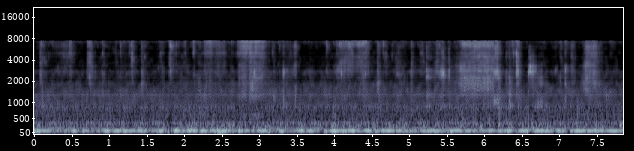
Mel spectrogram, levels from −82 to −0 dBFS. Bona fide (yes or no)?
no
